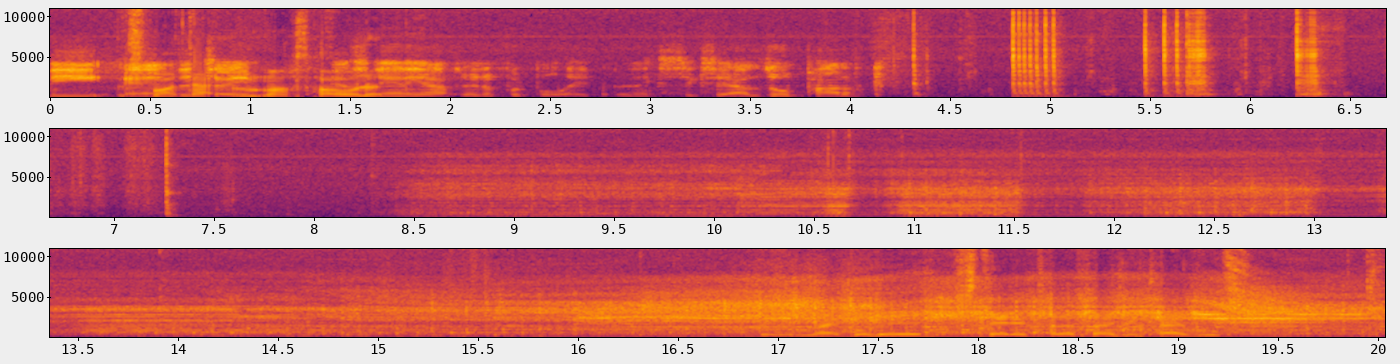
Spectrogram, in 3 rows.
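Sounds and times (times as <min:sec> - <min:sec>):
radio hiss and static: 0:00.0 - 0:20.0
steady low hum: 0:07.8 - 0:20.0.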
